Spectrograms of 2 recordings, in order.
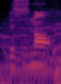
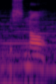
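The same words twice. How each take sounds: No difference in how they are said.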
